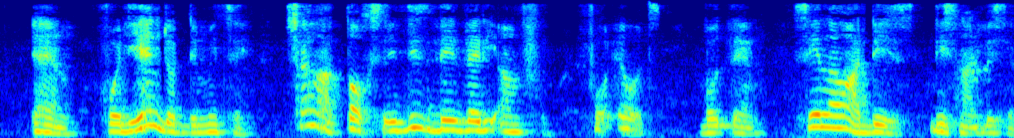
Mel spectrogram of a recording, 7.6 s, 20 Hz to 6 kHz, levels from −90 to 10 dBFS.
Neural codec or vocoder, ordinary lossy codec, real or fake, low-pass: codec, 24 kHz, 0.9 kbps, WavTokenizer, medium speech release version 2; AAC, 24 kbps; fake; 5.4 kHz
